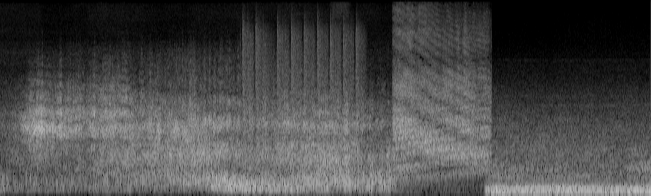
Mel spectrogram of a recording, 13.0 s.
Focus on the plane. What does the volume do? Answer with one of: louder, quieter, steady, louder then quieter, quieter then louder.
quieter.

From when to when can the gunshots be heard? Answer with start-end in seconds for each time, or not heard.
4.8-7.4.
